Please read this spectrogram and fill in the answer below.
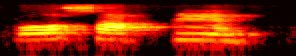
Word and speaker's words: posapié: Ejemplo, posapié. Posa, tenemos la sílaba tónica acá siendo palabra simple. Pie en la última sílaba. Al juntarse, entonces lleva tilde por ser una palabra aguda terminada en vocal.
